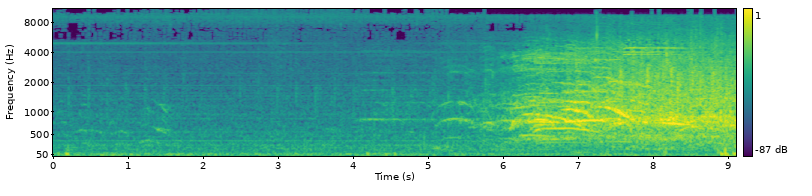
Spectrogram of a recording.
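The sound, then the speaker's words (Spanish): A stadium crowd at a nearly full football ground swells into loud cheering and roaring for its team after several seconds of low murmur and talk. “arranca el público a Monja para animar a sus hombres. Confirmamos que el estadio está prácticamente lleno”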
